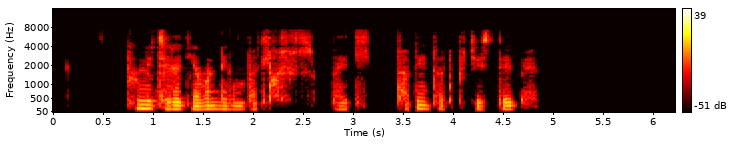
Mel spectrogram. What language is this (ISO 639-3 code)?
mon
